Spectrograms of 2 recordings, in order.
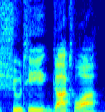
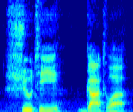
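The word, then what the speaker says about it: Ncuti Gatwa: But uh don't actually know his his name is Shy Gatwa. Shuty Gatwa. That is how you pronounce it.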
